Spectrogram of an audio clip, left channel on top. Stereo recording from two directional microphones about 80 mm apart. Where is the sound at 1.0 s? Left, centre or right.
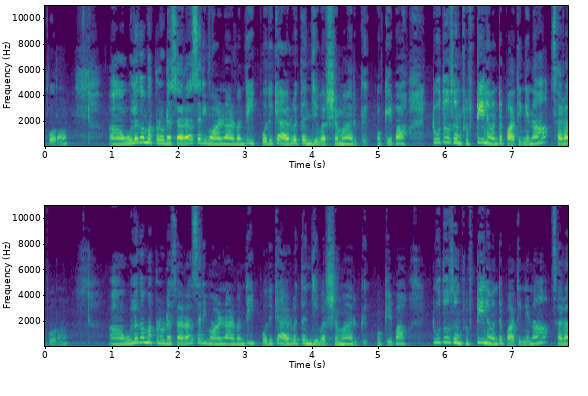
Centre.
